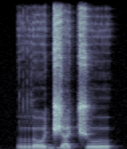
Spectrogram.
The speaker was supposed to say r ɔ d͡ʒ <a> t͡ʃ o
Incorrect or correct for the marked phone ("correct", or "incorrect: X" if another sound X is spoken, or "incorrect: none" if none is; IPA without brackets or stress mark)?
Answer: correct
